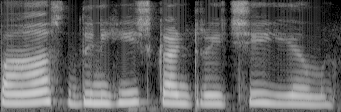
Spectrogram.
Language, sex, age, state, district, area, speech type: Kashmiri, female, 18-30, Jammu and Kashmir, Pulwama, rural, spontaneous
